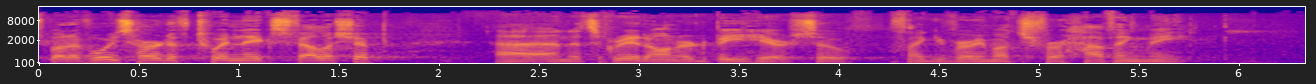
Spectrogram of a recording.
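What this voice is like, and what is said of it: Northern Irish accent. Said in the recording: “As you can hear from my accent, I'm not from around here... But I'm from Northern Ireland”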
